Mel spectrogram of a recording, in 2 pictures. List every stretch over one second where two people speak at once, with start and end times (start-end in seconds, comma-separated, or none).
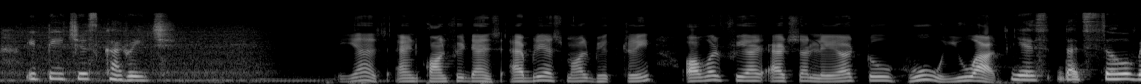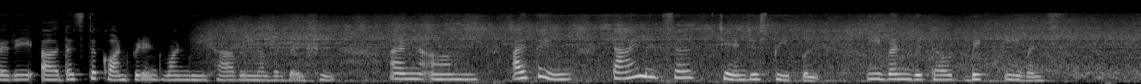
none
